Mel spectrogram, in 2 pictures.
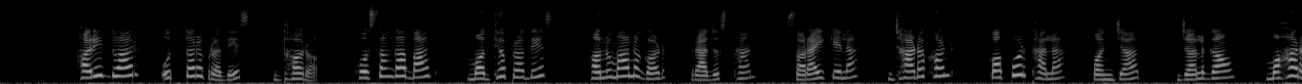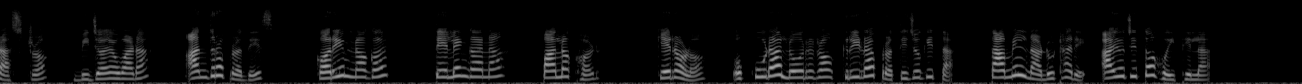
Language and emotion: Odia, neutral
